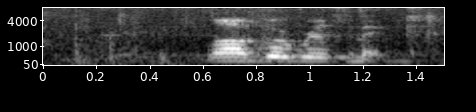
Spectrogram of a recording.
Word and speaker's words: logarithmic: log oh I'm then like rhythm like you're drumming on it logarithmic that's how it's pronounced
